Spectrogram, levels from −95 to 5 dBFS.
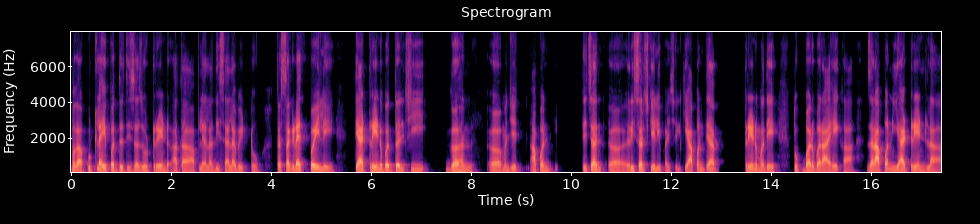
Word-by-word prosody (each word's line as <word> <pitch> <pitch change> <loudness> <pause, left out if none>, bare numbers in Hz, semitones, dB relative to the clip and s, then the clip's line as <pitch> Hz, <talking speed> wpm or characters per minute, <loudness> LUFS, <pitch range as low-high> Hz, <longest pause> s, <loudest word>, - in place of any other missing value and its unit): बघा, 150 -3 +3
कुठल्याही 140 +5 +2
पद्धतीचा 130 -1 -1
जो 130 +1 -2
ट्रेंड 115 +1 0
आता 110 +1 -5
आपल्याला 110 +1 -4
दिसायला 110 +2 -3
भेटतो. 95 -3 -7 0.4
तर 125 - +1
सगळ्यात 130 +2 +3 0.2
पहिले 115 -7 +3 0.5
त्या 130 +1 +9
ट्रेंडबद्दलची 125 -2 +2 0.7
गहन 125 +1 +3 0.4
अ, 105 -1 0
म्हणजे 105 +1 -4 0.4
आपण 120 +2 -2 0.7
तिच्या 120 +2 +2
अ, 105 -6 -3
रिसर्च 125 +1 +1
केली 105 -3 0
पाहिजे 90 -1 -11
की 120 - -1
आपण 115 +5 0
त्या 140 0 +3 0.6
ट्रेंडमध्ये 125 -1 +1 0.4
तो 125 - -1
बरोबर 120 +1 +2
आहे 110 -1 +3
का? 90 -4 -7 0.3
जर 130 0 +3
आपण 130 +4 +4
ह्या 130 +1 +3 0.2
ट्रेंडला 125 -3 0
120 Hz, 120 wpm, -23 LUFS, 110-130 Hz, 0.7 s, त्या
